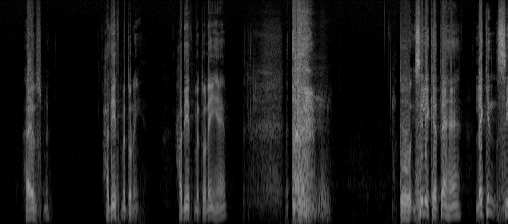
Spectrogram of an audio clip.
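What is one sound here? An elderly man speaks calmly and steadily into a close microphone, with short pauses.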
